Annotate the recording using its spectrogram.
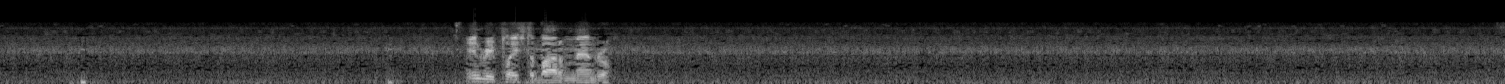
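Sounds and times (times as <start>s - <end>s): steady background hiss: 0.0s - 15.0s.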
